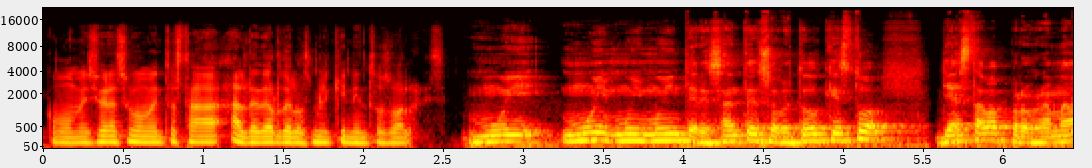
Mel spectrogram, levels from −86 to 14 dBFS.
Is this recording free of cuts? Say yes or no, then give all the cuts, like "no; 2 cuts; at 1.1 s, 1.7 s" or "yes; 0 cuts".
yes; 0 cuts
